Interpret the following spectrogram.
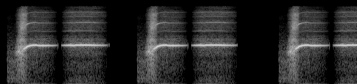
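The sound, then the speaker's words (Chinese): Three loud whistles in steady succession, each a rising two-part blast with a brief gap in the middle and short pauses between them, no voices present. A child at the seashore blows them just after sunrise, after throwing a pair of scissors into the sea. “呢、这个小朋友就即刻攞住嗰把神奇铰剪，走到去海边，将把铰剪掉入大海里边，连吹三次口哨。”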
